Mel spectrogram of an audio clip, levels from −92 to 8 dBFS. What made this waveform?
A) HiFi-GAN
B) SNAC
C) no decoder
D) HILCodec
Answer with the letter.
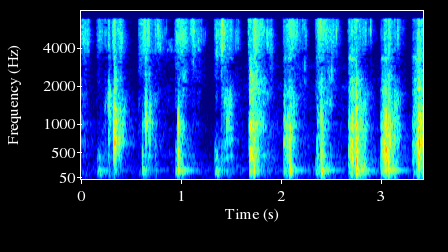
C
